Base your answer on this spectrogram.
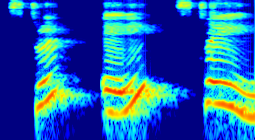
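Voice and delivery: str, pause, എയ്, then joined as a stretched സ്ട്രെയ്; phonic blending. Shown as a demonstration. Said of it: "str, എയ് തന്നെ നിൽക്കുകയാണ് ട്ടോ sound". (str, എയ് പിരിച്ച്, പിന്നെ സ്ട്രെയ് ചേർത്ത്)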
